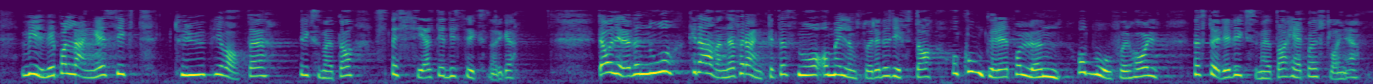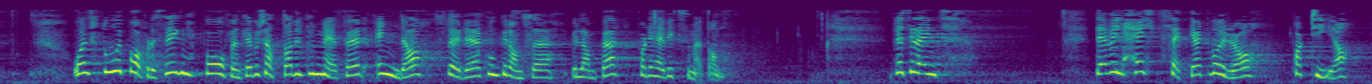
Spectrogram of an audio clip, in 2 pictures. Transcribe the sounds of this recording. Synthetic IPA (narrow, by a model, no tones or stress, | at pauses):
ʋɪlʋɪpɔlæŋːəɾsɪkt̪ʰːɾʉːpʰɾɪʋɑːt̪əʋɪɾksɔmheːt̪əspɛsɪɛlt̪ɪd̪ɪst̪ɾɪkt̪snɔ̰ɾɡə | d̪̥ɛæɾɑlːəɾeːd̪ənuːkʰɾæːʋənd̪əfɔɾɛŋkəlt̪əsmoːʔɔmɛlːɔmst̪uːɾəbəd̪ɾɪft̪əɔkʰʊŋkʉɾeːɾpʰɔlœnːɔbuːfɔɾɦɔlːmɛst̪œɾəʋɪɾksɔmheːt̪əɾɦeːɾpɔhœst̪lɑnːə | ɔɛnst̪uːɾpʰoːpɽʉsɪŋpʰɔɔfːənt̪lɪəbʉʂɛt̪ːəʋɪlk̪ːmeːføːɾɛnd̪ɑst̪œɾəkʊŋkʉɾɑnsəʉːlæmpəfɔɖɪhæːɾʋɪɾksɔmhḛːt̪ɑ̰n | pʰɾɛsɪd̪ɛnt̪ | d̪̥ɛʋɪlhæɪlt̪sɪkəʈʋoːɾɔpʰɑʈʰiːɑ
